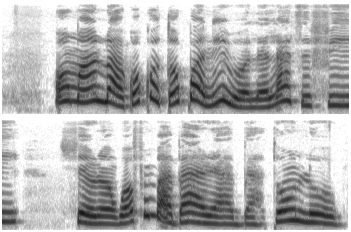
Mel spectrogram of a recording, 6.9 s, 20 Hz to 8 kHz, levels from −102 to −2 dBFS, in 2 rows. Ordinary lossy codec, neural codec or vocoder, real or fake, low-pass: none; none; real; 7.2 kHz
